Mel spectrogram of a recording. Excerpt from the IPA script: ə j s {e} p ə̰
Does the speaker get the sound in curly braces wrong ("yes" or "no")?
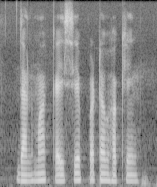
no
